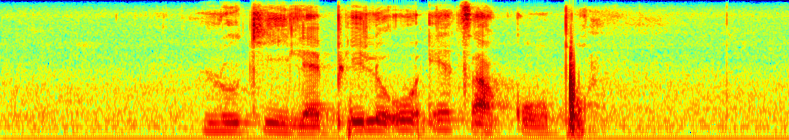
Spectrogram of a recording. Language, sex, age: Southern Sotho, male, 19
